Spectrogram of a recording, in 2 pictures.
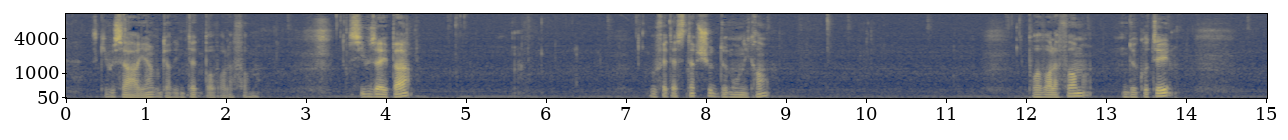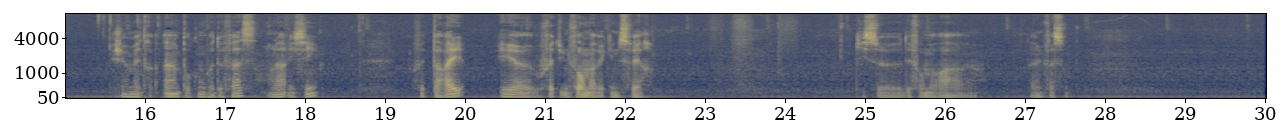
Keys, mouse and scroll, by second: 1.9 middle click, 2.3 scroll down 1, 2.9-3.7 scroll up 1, 3.7 scroll up 2, 3.8 middle click, 5.1 KP_1, 16.4 KP_3, 24.3 shift+middle click, 24.3-24.8 shift+scroll up 1, 27.4 shift+scroll down 1.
